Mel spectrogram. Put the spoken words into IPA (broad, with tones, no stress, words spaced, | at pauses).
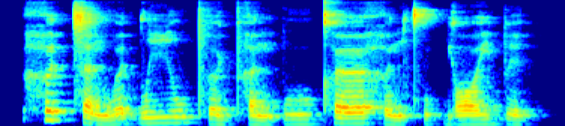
hɵ˥t̚sɐ˨˩nwɵ˨t̚wiː˨˧w pʰɵ˨˩ɥpʰɐ˨˩npuː˨˥kʰœː˥ hɵ˨˩nkʷʰɐ˨p̚jɔː˨˥jpɪ˨˥k̚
